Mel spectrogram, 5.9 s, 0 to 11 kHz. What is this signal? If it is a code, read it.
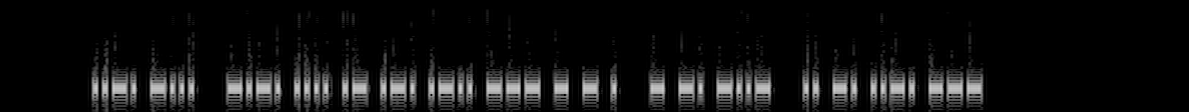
Morse code, heard as a keyed tone, about 52 wpm, 700 Hz. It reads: FB CHARLOTTE TNX INFO
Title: Practice QSO - Exchange 3 - More Info - 50wpm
